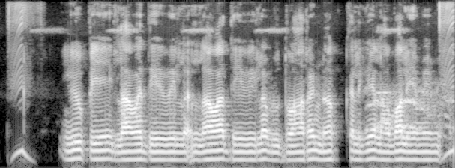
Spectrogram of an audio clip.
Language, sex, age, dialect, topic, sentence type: Telugu, male, 31-35, Southern, banking, question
